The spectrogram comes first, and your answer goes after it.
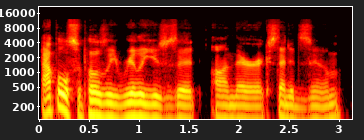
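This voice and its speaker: A man's voice: fairly low pitch, fairly even intonation, moderate pace, no room sound, clean studio sound. A man chatting casually as a co-host on a podcast.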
